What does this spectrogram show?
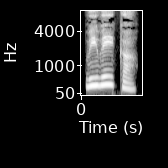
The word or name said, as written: ವಿವಾಕ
